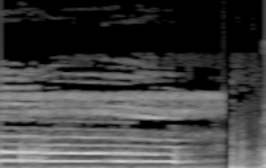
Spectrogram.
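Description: Rooster crowing: the tail of one long, held crow that falls slightly in pitch and cuts off shortly before the end.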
